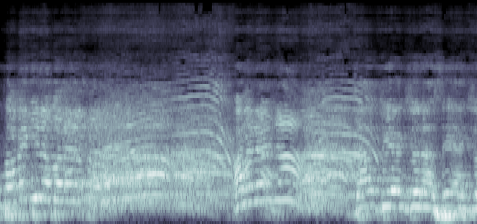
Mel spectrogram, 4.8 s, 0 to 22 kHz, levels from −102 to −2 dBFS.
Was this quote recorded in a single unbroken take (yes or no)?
yes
